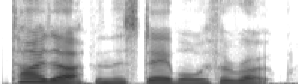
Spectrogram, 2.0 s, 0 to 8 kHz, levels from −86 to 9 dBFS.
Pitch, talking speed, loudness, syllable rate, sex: 195 Hz, 240 wpm, -17 LUFS, 5.2 syllables/s, female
